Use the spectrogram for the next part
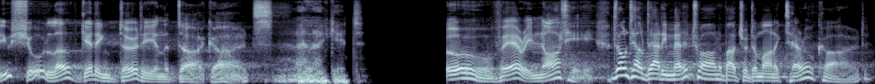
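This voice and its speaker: A man playing a suave, mocking demon lord in a video game, with a silky, pompous, sardonic delivery and drawn-out teasing. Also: sits low, wildly swooping pitch, a bit bright, full character voice. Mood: sly, teasing. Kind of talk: theatrical video game villain voice acting. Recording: echoing, cavernous reverb.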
